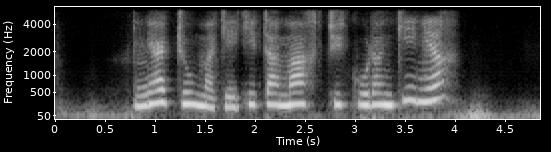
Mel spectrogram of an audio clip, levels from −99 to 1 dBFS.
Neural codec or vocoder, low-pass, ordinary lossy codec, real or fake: codec, 24 kHz, 0.5 kbps, DualCodec; 5.4 kHz; AAC, 32 kbps; fake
